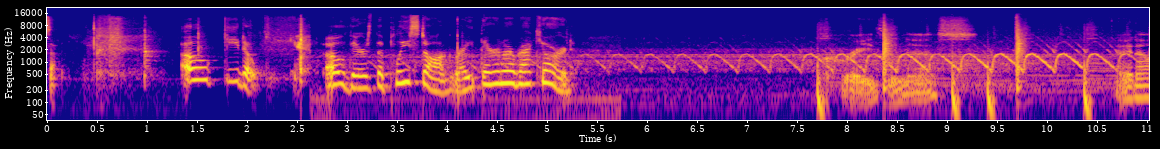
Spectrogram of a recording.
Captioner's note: sirens in the background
